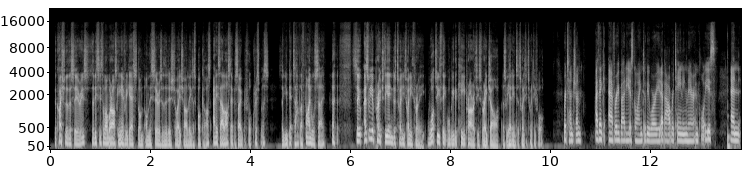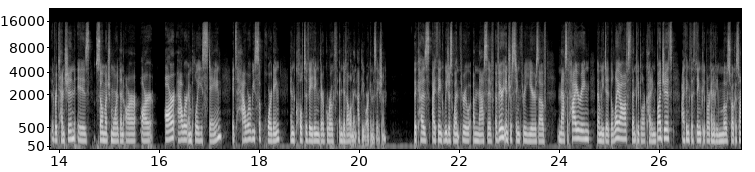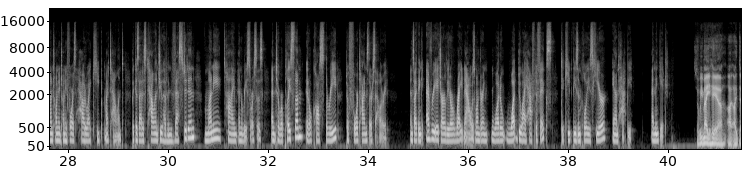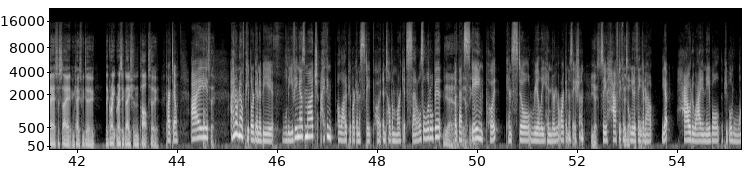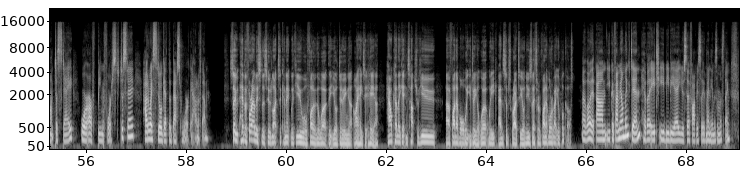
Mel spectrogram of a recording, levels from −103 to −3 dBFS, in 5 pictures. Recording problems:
wrong speed, natural pitch; too fast; 1.7 times normal speed

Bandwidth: 15.5 kHz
